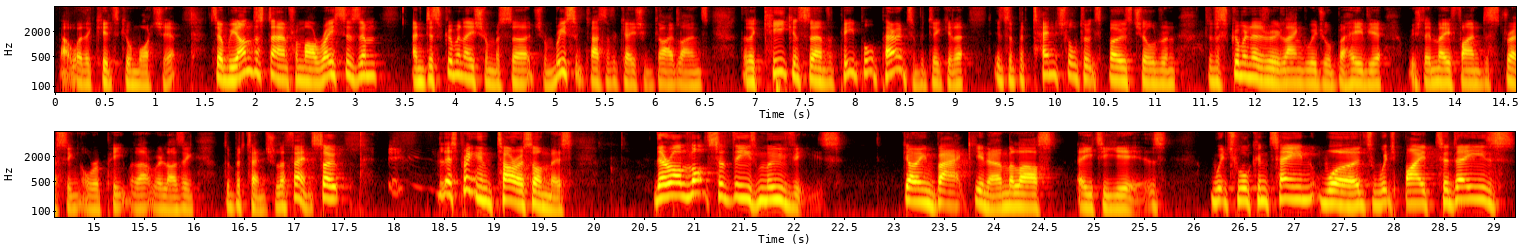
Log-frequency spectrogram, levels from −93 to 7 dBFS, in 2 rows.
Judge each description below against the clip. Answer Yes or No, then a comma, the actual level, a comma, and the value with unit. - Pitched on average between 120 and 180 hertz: Yes, low, 135 Hz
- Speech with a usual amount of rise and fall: No, wide, 7.1 semitones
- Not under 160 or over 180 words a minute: Yes, average, 165 wpm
